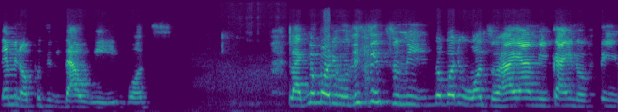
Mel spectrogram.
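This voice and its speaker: Here a woman with a Nigerian accent talks at a fairly quick pace and a fairly high pitch. Her intonation is lively, broken by long, frequent pauses. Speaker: aspiring entrepreneur, virtual assistant. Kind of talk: coaching session. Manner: halting.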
